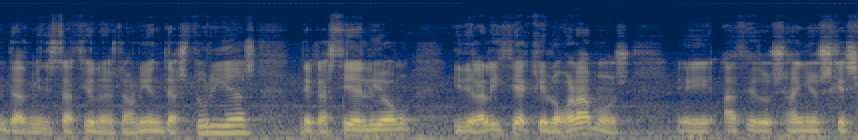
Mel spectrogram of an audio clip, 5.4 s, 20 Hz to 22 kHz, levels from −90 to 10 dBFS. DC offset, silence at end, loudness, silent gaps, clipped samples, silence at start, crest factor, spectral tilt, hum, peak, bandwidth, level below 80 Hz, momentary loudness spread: under 0.1%; 0 s; -19 LUFS; none; under 0.1%; 0 s; 16 dB; -5 dB/octave; none; -2 dBFS; 12.5 kHz; -38 dBFS; 9 LU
